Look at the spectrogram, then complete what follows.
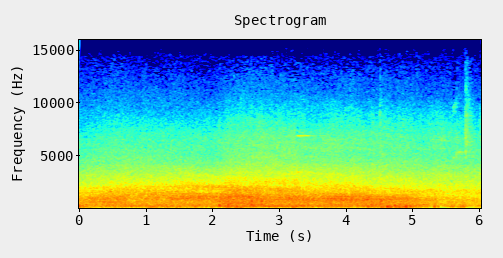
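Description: Steady road-traffic noise that swells for a few seconds from about two seconds in, as a vehicle passes close by, then eases again.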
